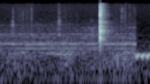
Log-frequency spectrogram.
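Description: Faint steady electronic tones, with one sharp click about a second and a half in and a low pulsing tone starting near the end.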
